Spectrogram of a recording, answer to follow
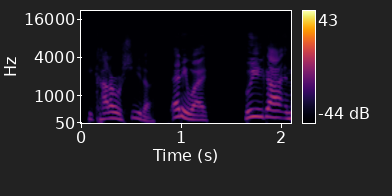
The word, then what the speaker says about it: Hikaru Shida: Instead of saying Hikaru Shida, they say Hiraku Shida. So for those that are nitpicking there, it's Hikaru Shida.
